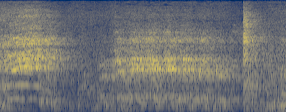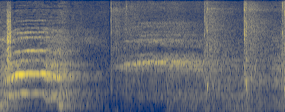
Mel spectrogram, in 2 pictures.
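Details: A Friesian horse gives a loud quavering whinny, a harmonic call that climbs, wavers and trails off, with another neigh starting near the end. Hooves clop on a hard floor and a person speaks faintly.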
